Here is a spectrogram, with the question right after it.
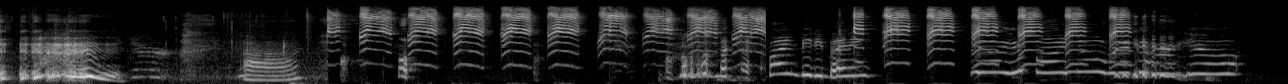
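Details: A small pet bunny squealing after being scared, recorded in 2015; a woman's soothing speech first, then a run of rapid high, sharply rising squeaky cries repeated about twice a second, ending in lower whiny calls.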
